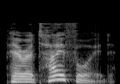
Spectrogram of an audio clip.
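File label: "paratyphoid", British English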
